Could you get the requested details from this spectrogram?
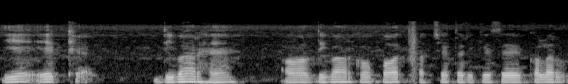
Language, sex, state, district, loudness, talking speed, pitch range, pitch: Hindi, male, Odisha, Sambalpur, -19 LUFS, 135 wpm, 105-115 Hz, 110 Hz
